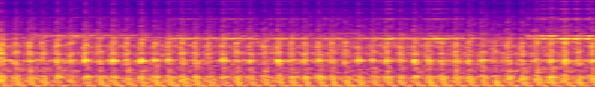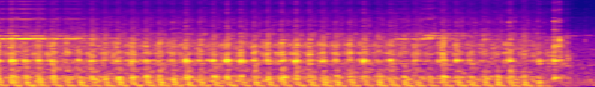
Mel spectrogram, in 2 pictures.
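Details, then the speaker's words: Old-model Honda Activa scooter engine that seized from oil starvation after a leaking seal let the oil run low; harsh, rapid clattering knock at about three beats a second as it struggles to run, engine to be opened for rebuild. "गाड़ी हो चुकी है पूरी seize इसका हम खोलेंगे और बताएंगे इसके बाद क्या-क्या सामान डलता है"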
